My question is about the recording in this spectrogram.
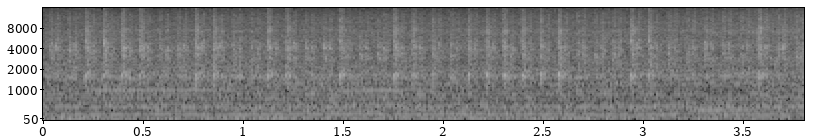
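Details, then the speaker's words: Engine ticking at idle on a V6 Copart salvage car (3400/3100-type engine), sharp light top-end ticks about three a second; owner suspects collapsed lifter, possible misfire or bad coil, or blown lower plenum gasket, though no milkshake or coolant seen in oil. "actually that does sound like lifters that almost sounds like this car maybe has the blown lower plenum gasket which these 3,430 100's are absolutely known"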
